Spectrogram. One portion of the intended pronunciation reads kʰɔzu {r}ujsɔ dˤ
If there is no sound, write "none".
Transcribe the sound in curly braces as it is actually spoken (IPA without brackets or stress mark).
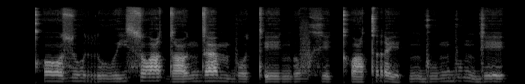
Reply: r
